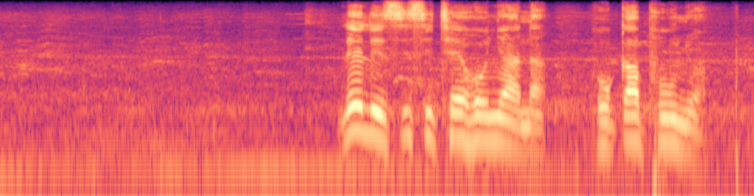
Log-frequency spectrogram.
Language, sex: Southern Sotho, male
